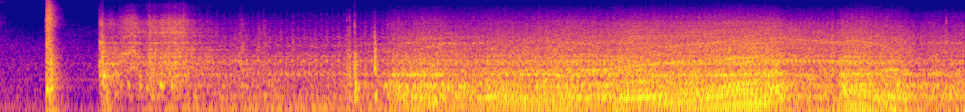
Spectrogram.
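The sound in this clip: A car engine starts after a couple of sharp clicks and settles into a steady mid-pitched running hum that grows louder after a few seconds, with no talk.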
